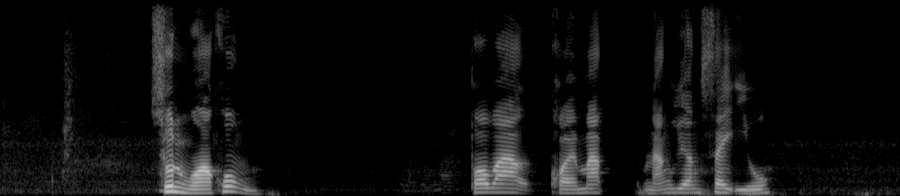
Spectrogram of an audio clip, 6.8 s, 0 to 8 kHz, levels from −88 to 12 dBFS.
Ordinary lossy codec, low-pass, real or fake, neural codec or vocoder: none; none; real; none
